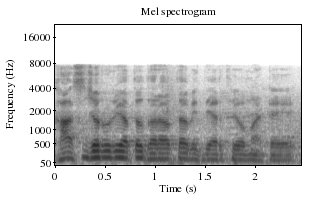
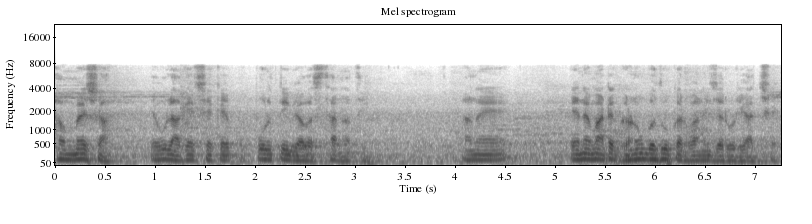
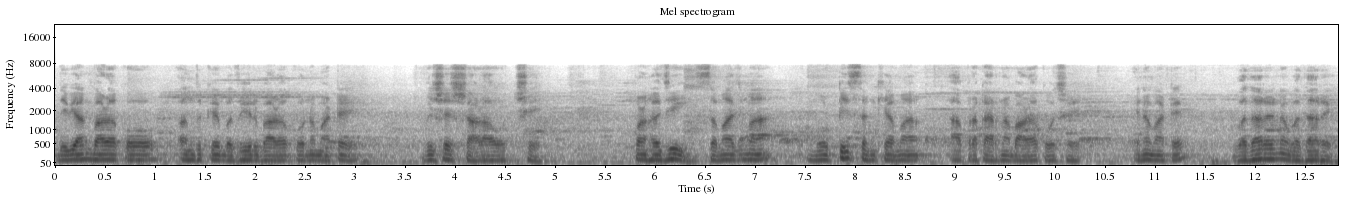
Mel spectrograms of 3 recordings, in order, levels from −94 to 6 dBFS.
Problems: constant background noise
